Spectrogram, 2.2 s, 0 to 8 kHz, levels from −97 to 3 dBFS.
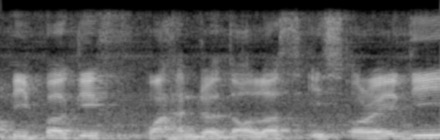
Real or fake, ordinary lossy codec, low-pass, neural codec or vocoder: real; none; 7.2 kHz; none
